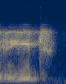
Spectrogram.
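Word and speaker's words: read: लेकिन जब इसको फर्स्ट फॉर्म की में यूज करते हैं तो रीड प्रोनाउंस करते हैं। लेकिन सेकंड फॉर्म में जब यूज़ करते हैं तो इसको रीड नहीं बल्कि रेड प्रोनाउंस करते हैं। तो ये हम पास्ट इंडेफिनेट कर रहे हैं। जिसमें वर्ब की सेकंड फॉर्म यूज़ होती है। तो यहां पर इसको हम रीड नहीं बल्कि रेड प्रोनाउंस करेंगे।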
